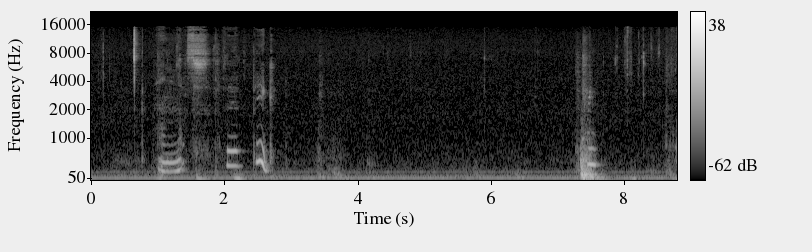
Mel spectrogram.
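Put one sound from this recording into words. A young girl speaks close by, in short bursts.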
